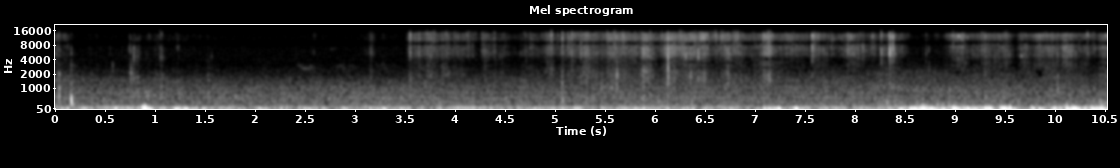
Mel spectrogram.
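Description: Faint outdoor ambience as a dog moves close by through dry grass, with soft rustling and footfalls that pick up near the end.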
